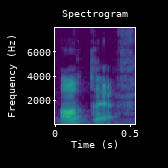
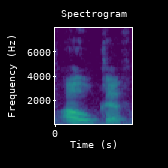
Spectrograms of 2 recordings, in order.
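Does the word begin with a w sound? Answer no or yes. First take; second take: no; yes. First: No w sound comes before the q. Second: A w sound comes before the q. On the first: The speaker calls it right. "eventually you give up and just say aqif" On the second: The speaker calls it wrong. "if you pronounce awqif"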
